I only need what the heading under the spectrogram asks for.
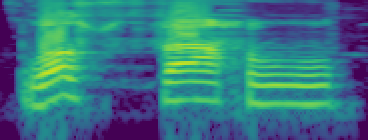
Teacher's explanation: صاد میں سیٹی کی آواز پیدا کرنی ہے، صاد کو موٹا کرنا ہے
